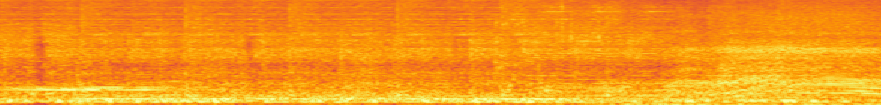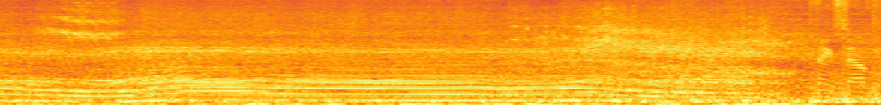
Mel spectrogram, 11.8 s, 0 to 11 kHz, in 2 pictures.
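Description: A 1968 Chevy Camaro SS makes a drag strip pass, its V8 roaring and rising in pitch through the gears, loud and continuous over crowd and track noise, with a track announcer's voice heard.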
